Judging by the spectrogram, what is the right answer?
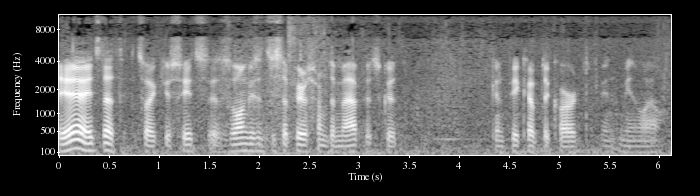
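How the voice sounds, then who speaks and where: At a fairly quick pace, a man talks with vocal fry, fairly even intonation and fairly low pitch. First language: Russian. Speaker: gaming streamer. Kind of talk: live gameplay chat. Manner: halting.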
